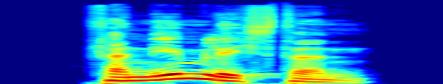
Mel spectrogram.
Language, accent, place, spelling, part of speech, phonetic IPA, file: German, Germany, Berlin, vernehmlichsten, adjective, [fɛɐ̯ˈneːmlɪçstn̩], De-vernehmlichsten.ogg
- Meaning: 1. superlative degree of vernehmlich 2. inflection of vernehmlich: strong genitive masculine/neuter singular superlative degree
